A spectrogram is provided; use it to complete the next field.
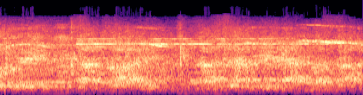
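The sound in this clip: Football fans chant after an Armenia versus Albania match. The crowd's voices merge into a loud, continuous, dense chant with no pauses.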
